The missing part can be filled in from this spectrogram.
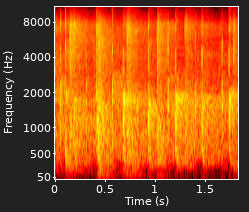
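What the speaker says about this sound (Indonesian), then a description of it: "berikan tepuk tangan." Eighth-grade classroom of students clapping their hands, a quick run of irregular, moderately close claps from a small group.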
